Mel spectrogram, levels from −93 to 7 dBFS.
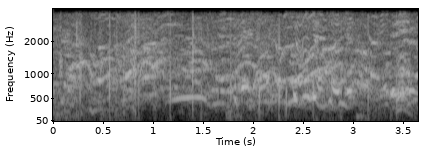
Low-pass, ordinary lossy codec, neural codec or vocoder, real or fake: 3.6 kHz; none; none; real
